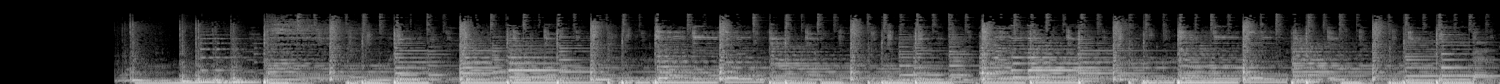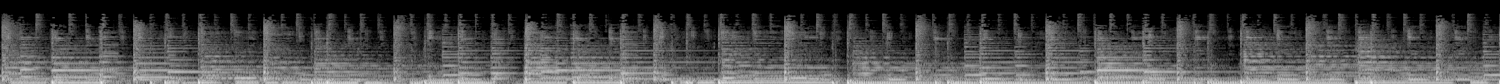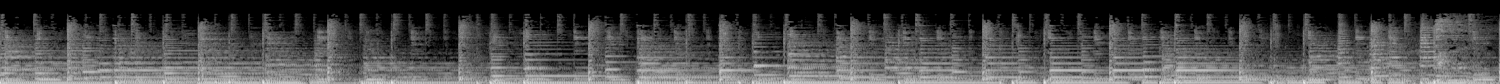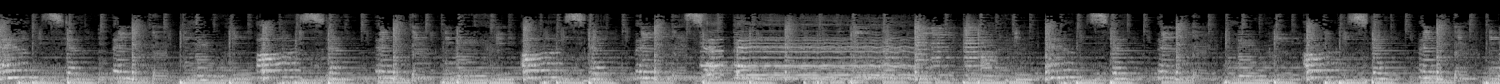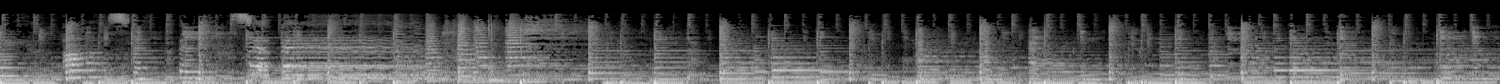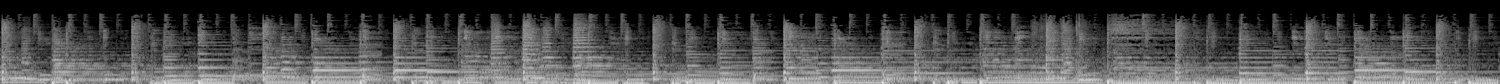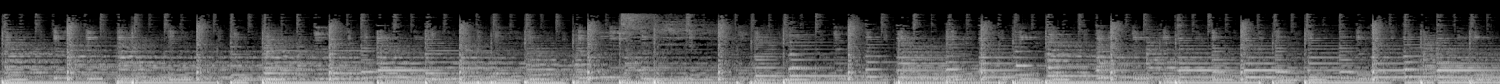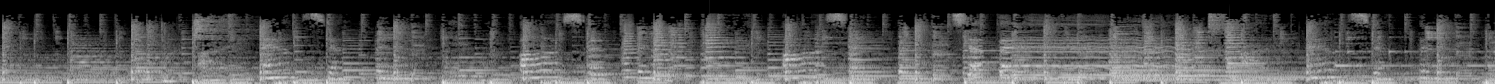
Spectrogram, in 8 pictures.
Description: Genre: Smooth Jazz(Piano)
